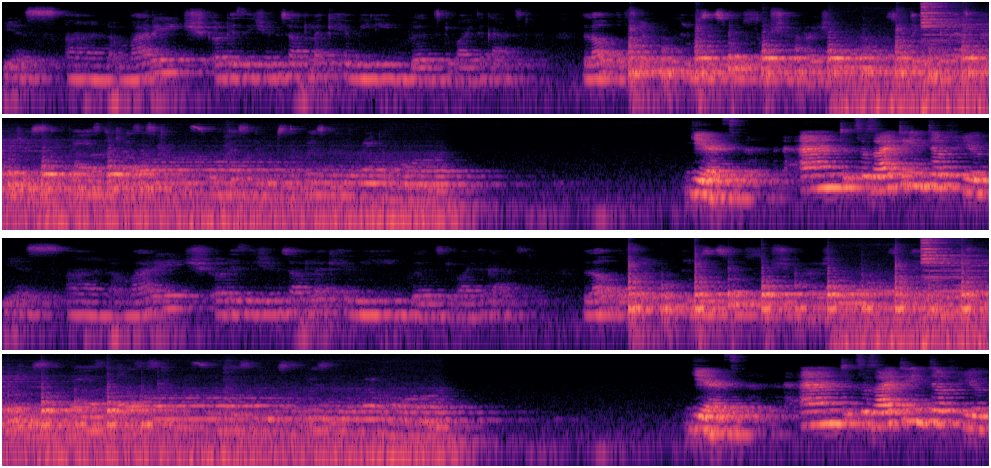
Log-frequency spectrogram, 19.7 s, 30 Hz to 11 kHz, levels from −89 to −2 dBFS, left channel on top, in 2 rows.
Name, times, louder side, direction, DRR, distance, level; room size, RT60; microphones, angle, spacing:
voice 1, 0.0-5.1 5.8-8.5 8.8-13.8, left 2 dB, 50° left, -1 dB, 0.7 m, -42 dB
sound 1, 6.3-11.4, equal, 70° right, 0.8 m, -30 dB
sound 2, 8.2-14.3, right 1 dB, 45° right, 1.4 m, -38 dB
sound 3, 9.2-11.0, right 2 dB, ahead, 0.8 m, -41 dB
voice 2, 16.7-17.1 17.5-19.7, left 1 dB, 80° left, -6 dB, 1.4 m, -29 dB
3.8 x 3.4 x 2.7 m, 1.3 s
head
